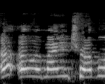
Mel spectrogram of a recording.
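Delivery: put-on flippant tone. Retelling what the agent said when told off: imitating her flippant tone. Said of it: "truly in that tone".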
